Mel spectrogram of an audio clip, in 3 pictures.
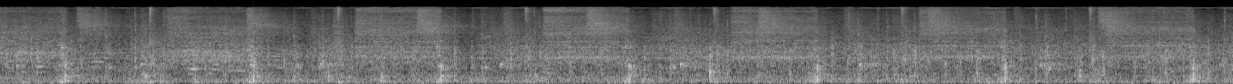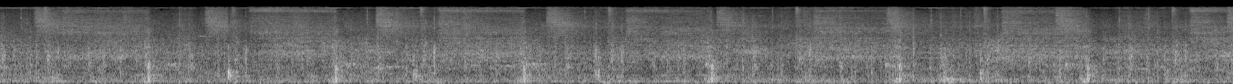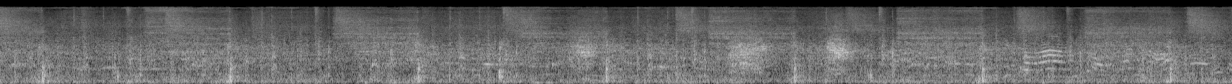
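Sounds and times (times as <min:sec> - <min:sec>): machine clattering: 0:00.0 - 0:36.9
machine hiss: 0:29.7 - 0:34.5.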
